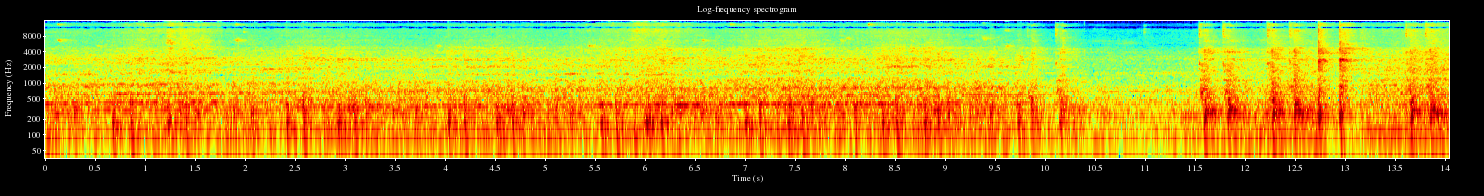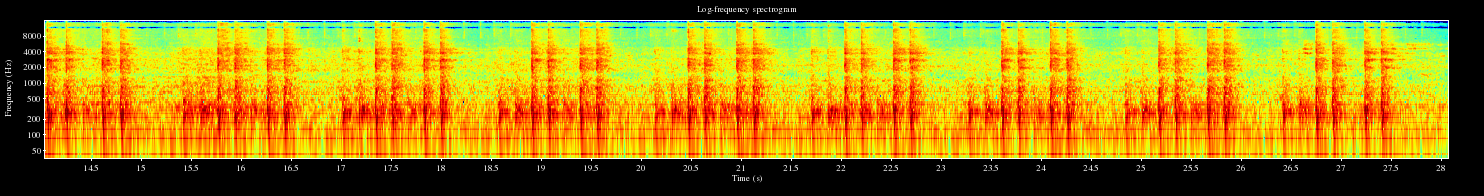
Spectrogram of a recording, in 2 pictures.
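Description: An E353-series limited express electric train moving past with a steady motor hum. About eleven seconds in, this gives way to an E233-series Chūō Line commuter train running past, its wheels clattering over the rail joints in regular groups of clacks about every second and a half.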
